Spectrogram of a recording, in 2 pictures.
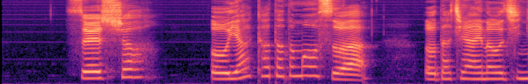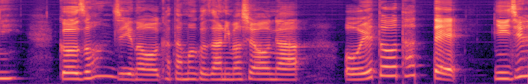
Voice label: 日文干音外郎売り

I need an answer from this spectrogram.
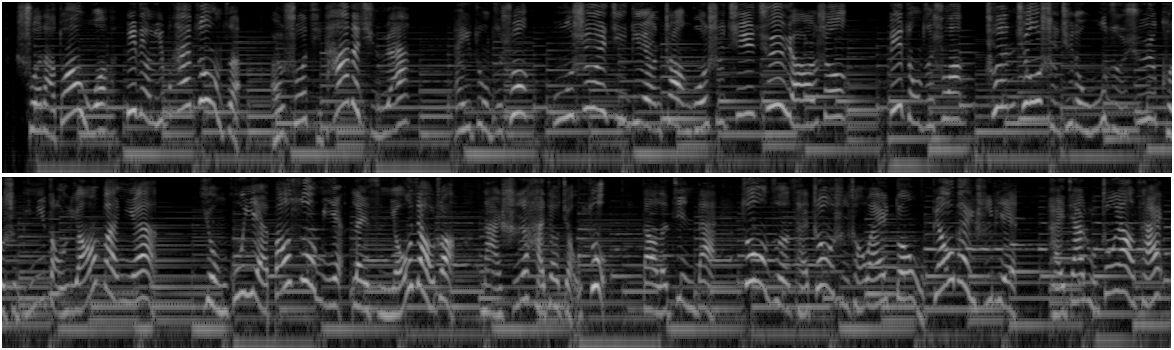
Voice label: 男童讲述类

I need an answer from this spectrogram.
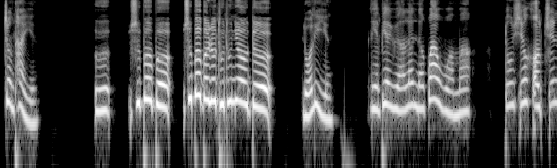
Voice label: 女声各种声线

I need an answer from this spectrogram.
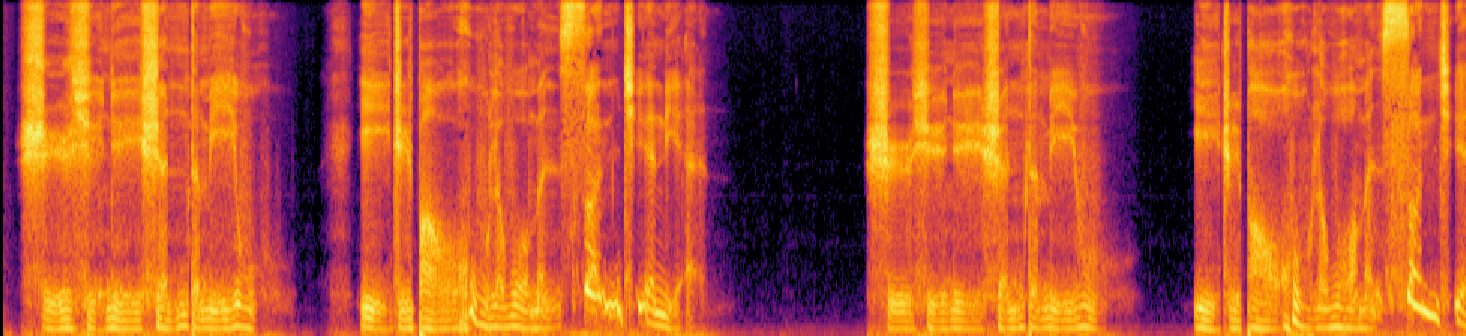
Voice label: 人物恐怖老人

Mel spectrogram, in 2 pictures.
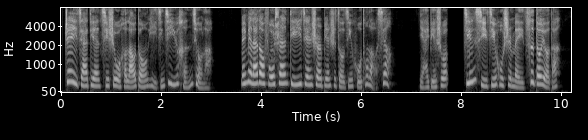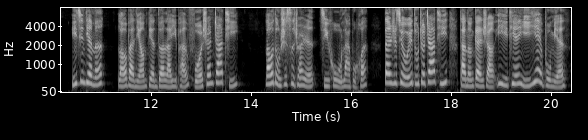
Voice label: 翻译配音

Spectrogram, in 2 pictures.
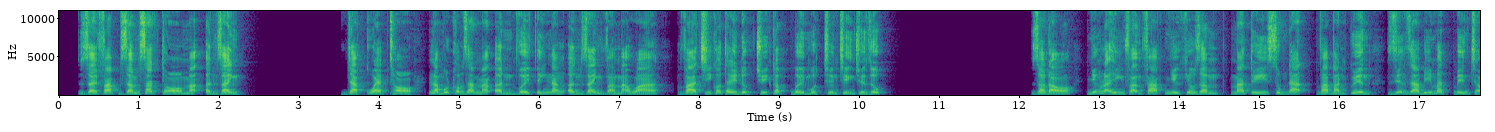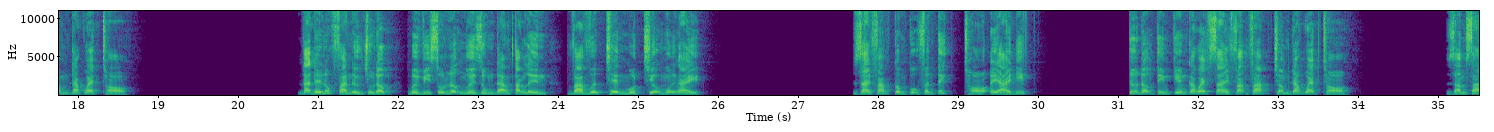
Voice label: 越南语男自然讲述干音

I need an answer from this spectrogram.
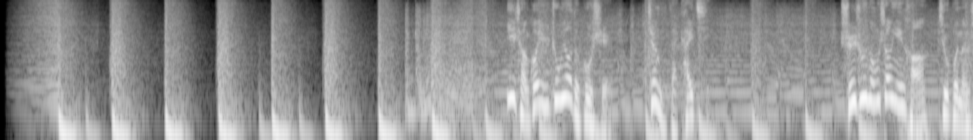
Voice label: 宣传片年轻活力; 农商银行

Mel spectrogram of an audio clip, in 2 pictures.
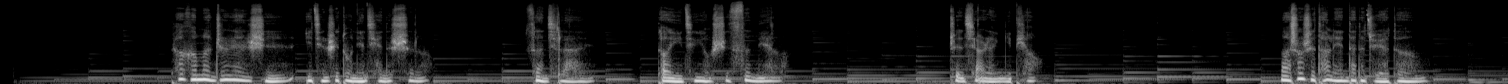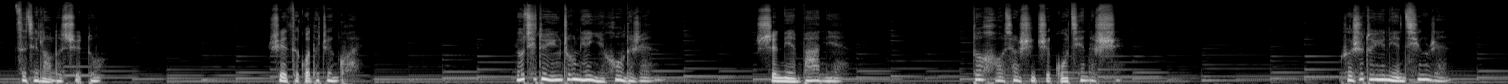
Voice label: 冷淡系

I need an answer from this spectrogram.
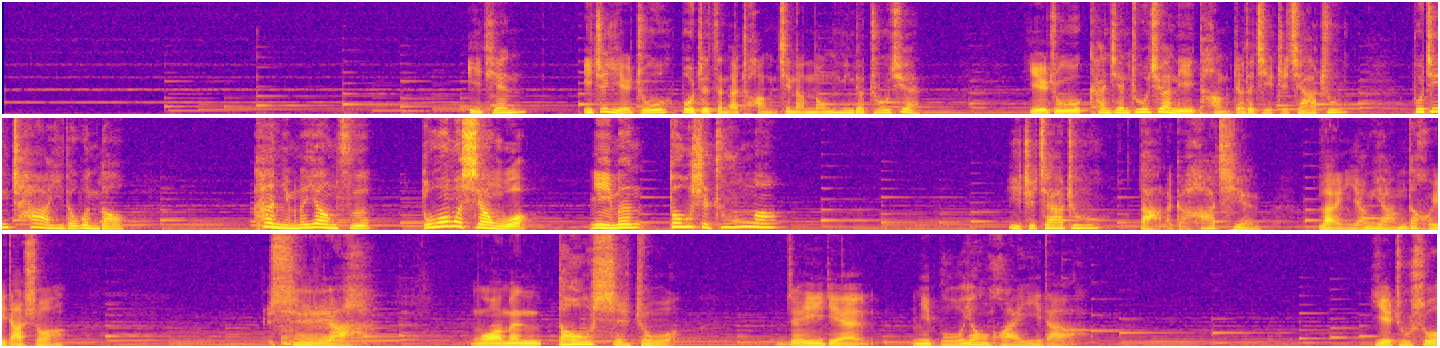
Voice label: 小故事, 男, 青年（18-35）, 普通话, 有声读物

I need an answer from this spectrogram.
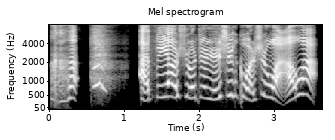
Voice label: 仙童女孩角色

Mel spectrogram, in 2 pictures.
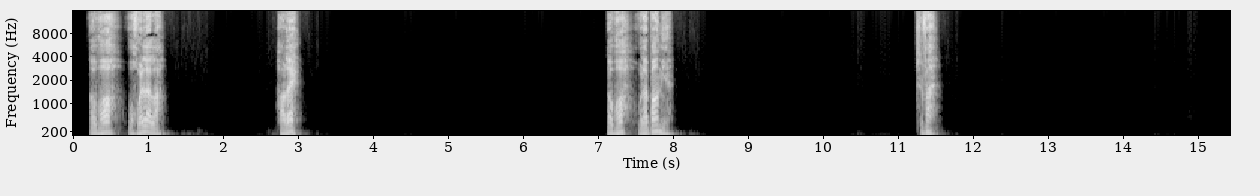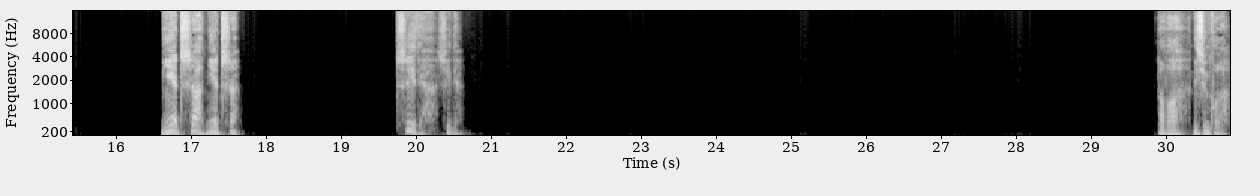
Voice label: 男子

